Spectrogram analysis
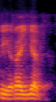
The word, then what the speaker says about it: Ryot: रैयत कहा जाता था, रैयत। इंग्लिश में RYOT, ये स्पेलिंग है, RYOT, रैयत।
